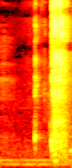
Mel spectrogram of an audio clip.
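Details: Person reading aloud during an allergy attack announces a sneeze, then a quick intake of breath and one sharp, explosive sneeze; sneeze.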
